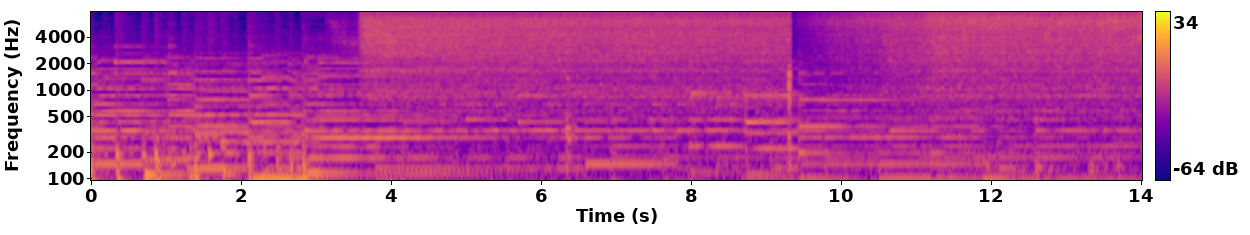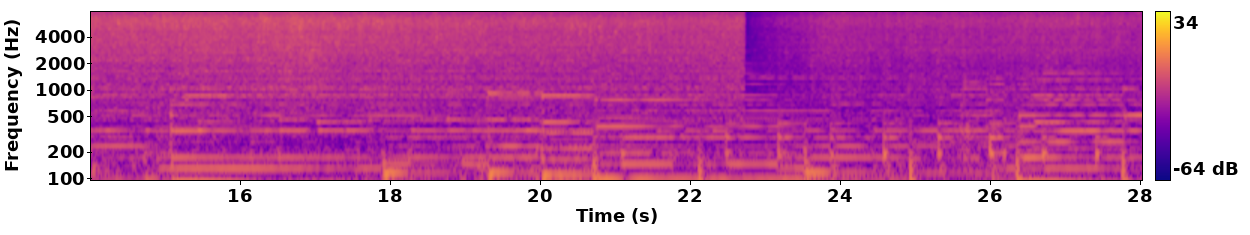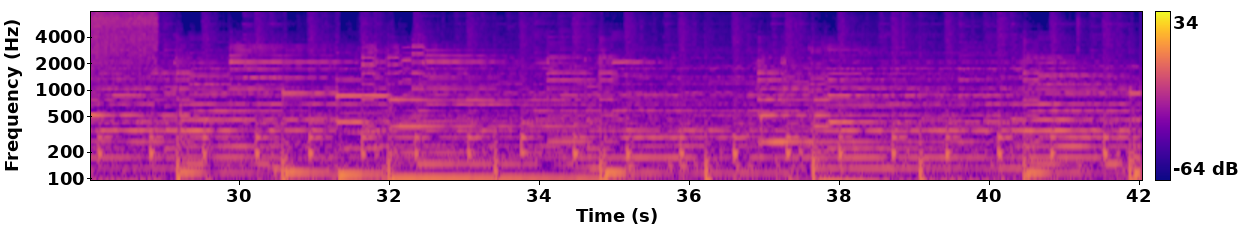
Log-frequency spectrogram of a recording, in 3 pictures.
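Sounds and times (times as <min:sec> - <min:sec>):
soft background music: 0:00.0 - 0:42.0
sambal sizzling in hot oil: 0:03.6 - 0:29.0.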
